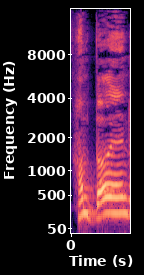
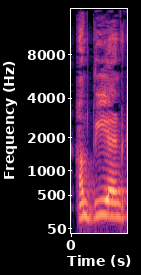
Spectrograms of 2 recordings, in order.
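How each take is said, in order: First: 'The' is said with a short 'thuh' vowel. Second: 'The' is said with a long 'thee' vowel. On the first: The speaker calls it wrong. "हम द end नहीं कहते हैं" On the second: The speaker calls it right. "हम दी एंड कहते हैं"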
